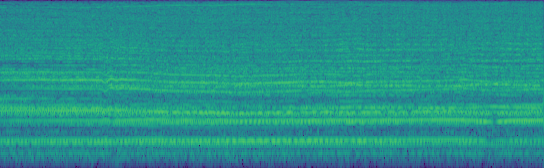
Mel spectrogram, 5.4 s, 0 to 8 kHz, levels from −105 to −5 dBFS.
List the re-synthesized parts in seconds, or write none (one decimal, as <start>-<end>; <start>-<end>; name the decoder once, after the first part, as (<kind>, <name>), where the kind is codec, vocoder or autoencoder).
none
